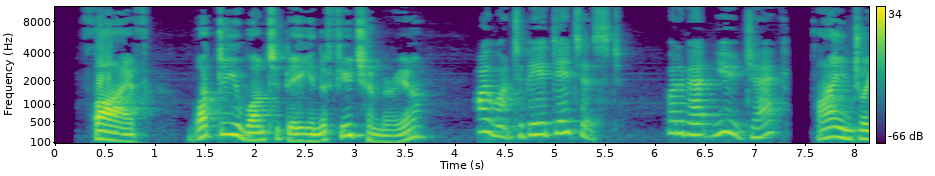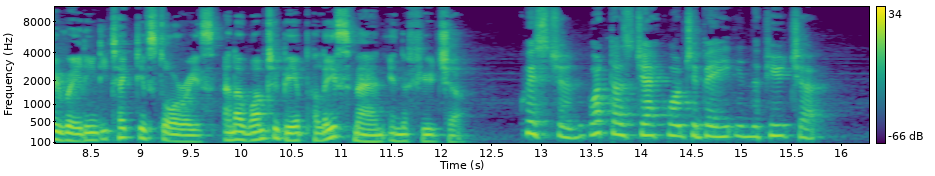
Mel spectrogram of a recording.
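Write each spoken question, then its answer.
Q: What does Jack want to be in the future?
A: A policeman.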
